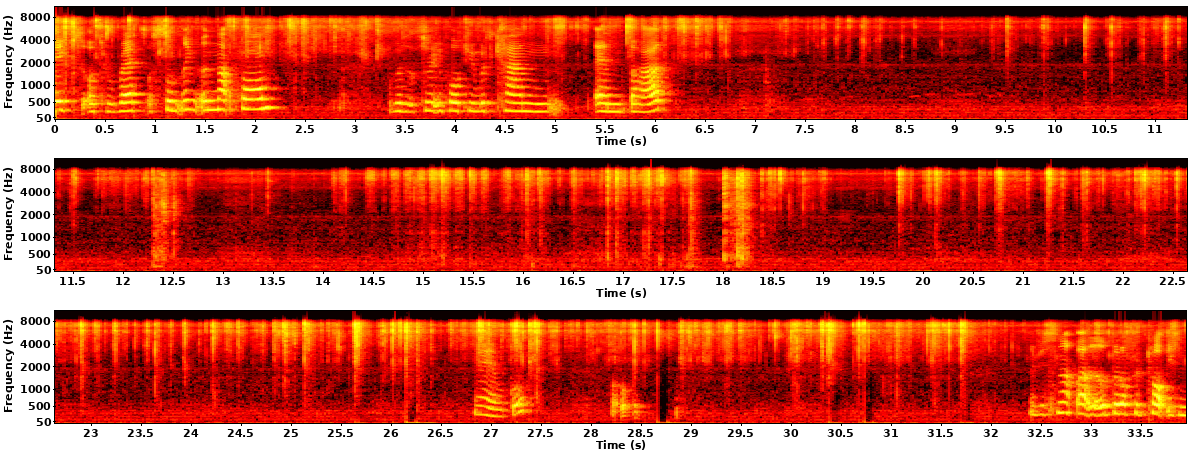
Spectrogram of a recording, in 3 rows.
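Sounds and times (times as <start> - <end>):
food package crackling: 0.0 - 12.8, 13.4 - 33.9.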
